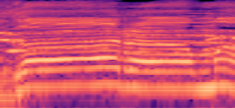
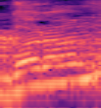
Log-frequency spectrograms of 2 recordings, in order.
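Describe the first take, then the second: First: गरम stretched very slowly, sound by sound; careful sounding out. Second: Said in the usual way. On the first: Shown as a demonstration. Teacher correcting pupils' reading, गरम sounded out slowly. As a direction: draw out every sound of गरम. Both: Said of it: "ध्यान से पढ़ो".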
